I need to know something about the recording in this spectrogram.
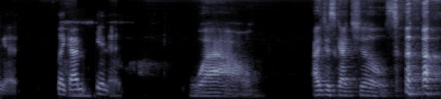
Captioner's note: laughter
